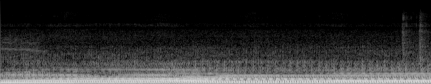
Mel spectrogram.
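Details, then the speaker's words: Lexus SC300 on its first cold start after the exhaust repair: deep, even exhaust note with no rattles, blowing or ticking; sounds like a normal car again. Normal running. "Cut it. It sounds like a normal car again. I'm happy."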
